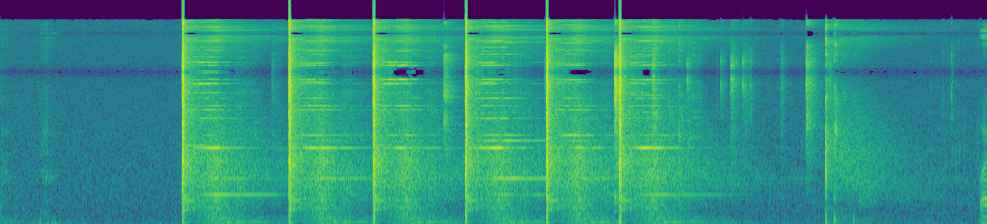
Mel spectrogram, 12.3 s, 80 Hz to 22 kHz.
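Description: Kimber Micro 9 pistol shooting at a metal steel target: six sharp gunshots each followed by a ringing metallic clang, spaced about a second apart, then a couple of fainter, smaller impacts near the end.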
